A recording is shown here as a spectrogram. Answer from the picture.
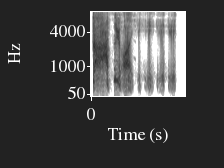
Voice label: Male Critter Play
